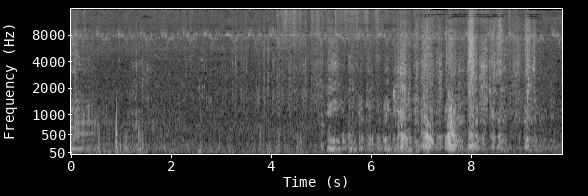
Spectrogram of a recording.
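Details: Male lions in the jungle, confronting a pride trespassing on their territory: deep, rough growling roars in irregular bursts, swelling louder and harsher from about five seconds, over steady outdoor background noise.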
